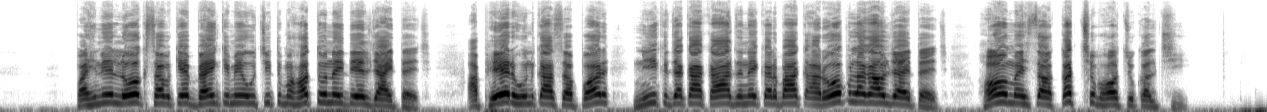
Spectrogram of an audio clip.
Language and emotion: Maithili, angry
